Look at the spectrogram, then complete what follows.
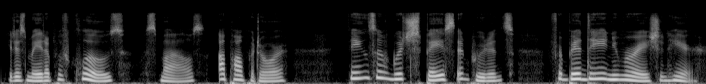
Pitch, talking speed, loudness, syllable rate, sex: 200 Hz, 160 wpm, -19 LUFS, 5.5 syllables/s, female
